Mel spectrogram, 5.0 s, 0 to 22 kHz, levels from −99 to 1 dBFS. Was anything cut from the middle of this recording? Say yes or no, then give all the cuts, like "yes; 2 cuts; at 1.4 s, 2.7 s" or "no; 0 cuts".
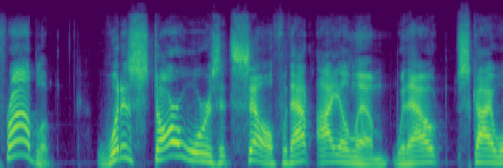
no; 0 cuts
